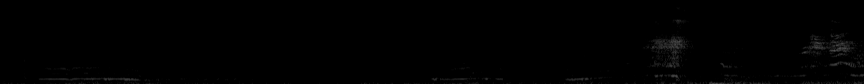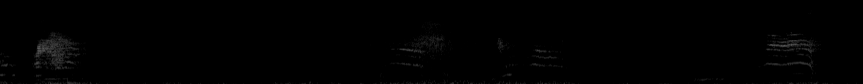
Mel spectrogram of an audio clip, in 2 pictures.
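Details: Cat uttering a series of meows, some short and rising, others louder and drawn out with strong upper harmonics, spaced a few seconds apart against a faint steady background hum.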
